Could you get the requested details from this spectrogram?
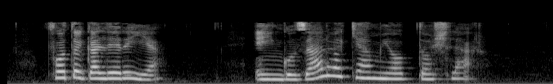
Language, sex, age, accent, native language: Uzbek, female, under 19, Navoiy, Uzbek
